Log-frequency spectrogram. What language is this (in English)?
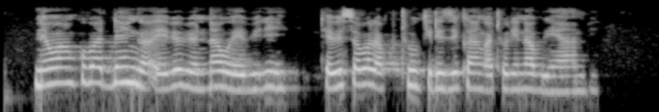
Ganda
